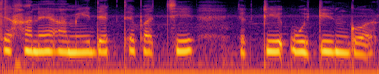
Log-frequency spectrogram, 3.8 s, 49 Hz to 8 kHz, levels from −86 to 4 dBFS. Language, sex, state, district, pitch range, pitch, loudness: Bengali, female, Assam, Hailakandi, 230-245 Hz, 235 Hz, -13 LUFS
